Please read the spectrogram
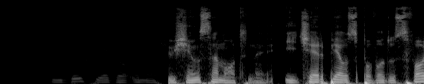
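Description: From 0.0 to 1.69 s the speech drops about 35 dB, likely one channel inverted, its centred content cancelling when both are summed to mono.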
